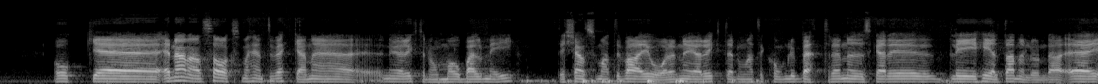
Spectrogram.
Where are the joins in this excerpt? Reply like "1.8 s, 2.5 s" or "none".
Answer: none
